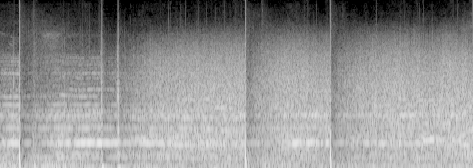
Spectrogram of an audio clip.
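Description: Aerial fireworks shells bursting: about five sharp bangs, over a dense hiss of burning stars that builds from about a second and a half in.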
